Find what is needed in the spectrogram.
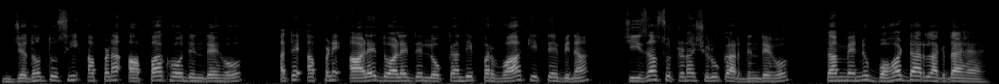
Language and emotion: Punjabi, fearful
